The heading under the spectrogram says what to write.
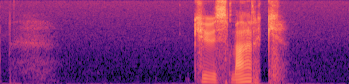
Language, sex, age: Swedish, male, 32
